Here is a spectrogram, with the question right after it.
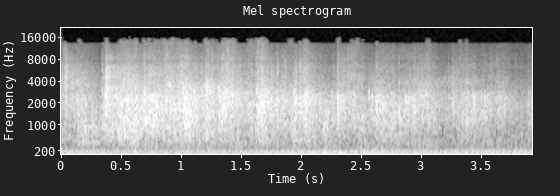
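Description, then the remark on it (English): A crowd applauds with dense, steady clapping that carries through the whole clip, easing off slightly toward the end, over a low, constant hum. “Clap for yourself.”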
